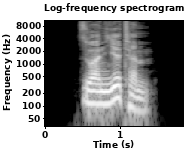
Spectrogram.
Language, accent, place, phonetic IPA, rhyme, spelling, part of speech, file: German, Germany, Berlin, [zo̯anˈjiːɐ̯təm], -iːɐ̯təm, soigniertem, adjective, De-soigniertem.ogg
- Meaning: strong dative masculine/neuter singular of soigniert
